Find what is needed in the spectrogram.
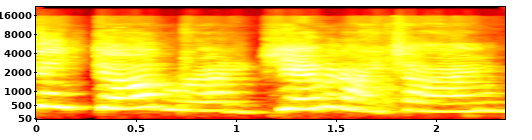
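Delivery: mocking, high, loud put-on voice.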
